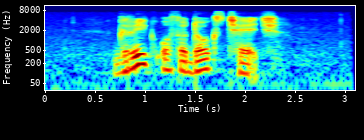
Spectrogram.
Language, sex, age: Northern Sotho, male, 25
